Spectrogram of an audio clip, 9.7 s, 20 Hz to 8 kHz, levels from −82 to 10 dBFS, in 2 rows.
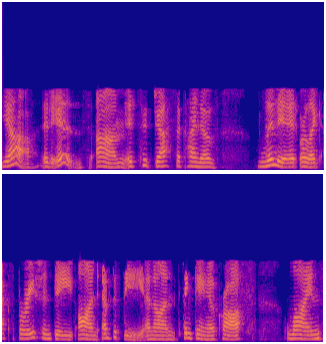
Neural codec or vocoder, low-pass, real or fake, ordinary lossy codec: vocoder, 22.05 kHz, 80 mel bands, HiFi-GAN; 7.2 kHz; fake; AAC, 16 kbps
